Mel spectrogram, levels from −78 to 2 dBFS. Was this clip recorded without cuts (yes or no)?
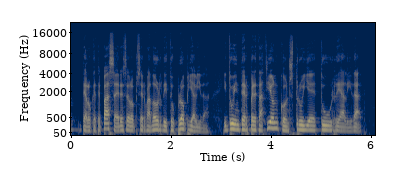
yes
